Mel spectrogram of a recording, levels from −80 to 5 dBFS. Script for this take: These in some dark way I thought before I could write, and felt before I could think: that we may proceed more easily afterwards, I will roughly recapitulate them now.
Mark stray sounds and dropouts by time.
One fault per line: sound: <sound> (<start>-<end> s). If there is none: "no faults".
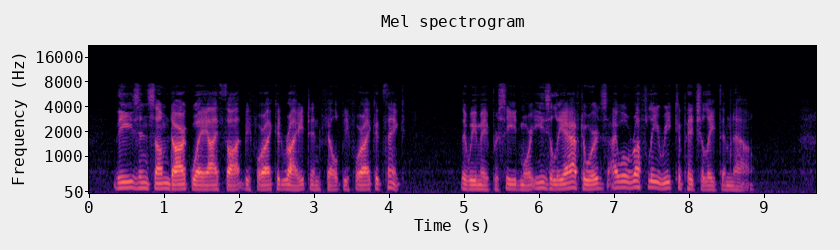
no faults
